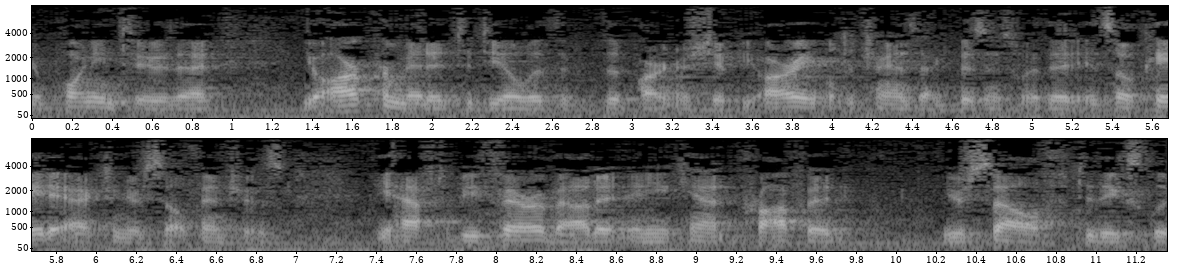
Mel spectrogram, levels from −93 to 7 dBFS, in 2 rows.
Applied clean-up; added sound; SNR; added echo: none; none; none; none.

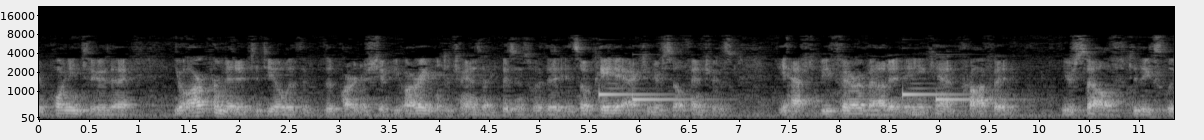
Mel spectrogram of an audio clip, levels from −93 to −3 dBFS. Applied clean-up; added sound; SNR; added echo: none; Telephone; 4 dB; reverberation time 0.3 s.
